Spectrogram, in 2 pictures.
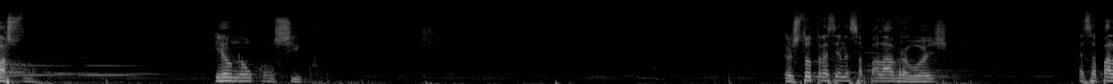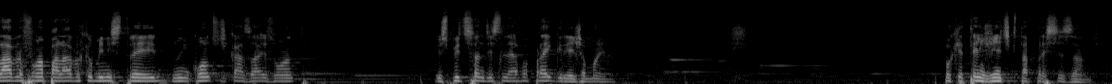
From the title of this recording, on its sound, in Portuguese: Ao Vivo na Casa de Louvor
